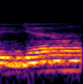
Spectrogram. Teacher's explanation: Kita kena baca sebutkan gunnah pada nun itu dengan samar-samar. Kita tak baca yan, tapi kita baca yang. Syarat mudah dia, lidah kita tidak menyentuh pada langit. Lidah kita tak boleh sentuh langit, tak boleh. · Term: ikhfa hakiki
